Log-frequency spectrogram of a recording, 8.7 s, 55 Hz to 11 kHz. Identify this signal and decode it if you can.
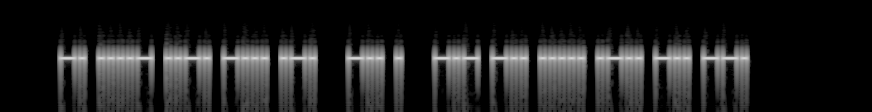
Morse code, heard as a keyed tone, about 25 wpm, 700 Hz. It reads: N4FBR DE KD5LDG
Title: USA Callsign DE Callsign 25wpm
